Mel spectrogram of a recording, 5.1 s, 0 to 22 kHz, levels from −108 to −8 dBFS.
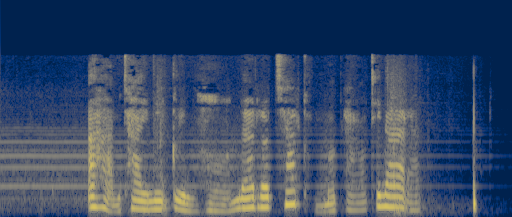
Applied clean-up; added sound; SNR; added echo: neural mask model RNNoise.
